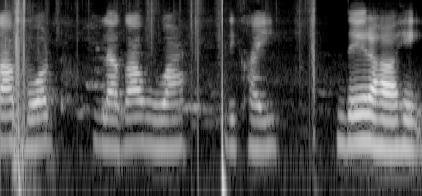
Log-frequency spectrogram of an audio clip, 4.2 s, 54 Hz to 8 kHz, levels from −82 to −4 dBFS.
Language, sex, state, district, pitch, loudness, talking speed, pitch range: Hindi, female, Madhya Pradesh, Dhar, 195 Hz, -23 LUFS, 115 wpm, 190-210 Hz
